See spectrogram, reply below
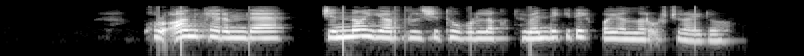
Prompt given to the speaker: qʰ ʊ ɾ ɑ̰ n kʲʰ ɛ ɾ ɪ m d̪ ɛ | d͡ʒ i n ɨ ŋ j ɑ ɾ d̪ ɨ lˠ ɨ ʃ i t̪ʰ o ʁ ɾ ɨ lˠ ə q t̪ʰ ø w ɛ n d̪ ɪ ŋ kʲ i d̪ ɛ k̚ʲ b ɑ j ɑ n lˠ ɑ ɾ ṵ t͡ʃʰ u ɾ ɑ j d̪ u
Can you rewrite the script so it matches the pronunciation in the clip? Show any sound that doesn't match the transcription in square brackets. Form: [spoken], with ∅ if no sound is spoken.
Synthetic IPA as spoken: qʰ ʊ ɾ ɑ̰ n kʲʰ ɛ ɾ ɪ m d̪ ɛ | d͡ʒ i [nː] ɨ ŋ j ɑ ɾ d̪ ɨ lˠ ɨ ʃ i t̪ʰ o ʁ ɾ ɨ lˠ ə q t̪ʰ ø w ɛ n d̪ ɪ [∅] kʲ i d̪ ɛ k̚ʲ b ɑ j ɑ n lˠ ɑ ɾ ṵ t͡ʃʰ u ɾ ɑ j d̪ u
